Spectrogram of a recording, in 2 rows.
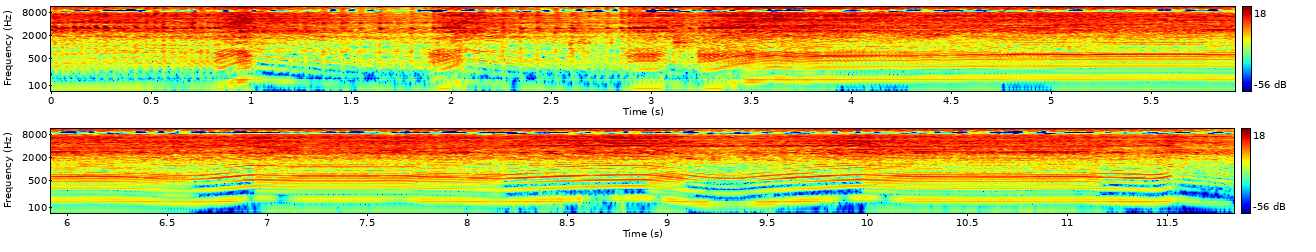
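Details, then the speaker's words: Husqvarna 346 XP chainsaw after cleaning up a scored cylinder and fitting a new piston and ring, cutting wood: strong clean two-stroke howl rising and dipping smoothly, no misfire or stumble; healthy after repair. "this thing is awesome let me start it up show you cutting here"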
